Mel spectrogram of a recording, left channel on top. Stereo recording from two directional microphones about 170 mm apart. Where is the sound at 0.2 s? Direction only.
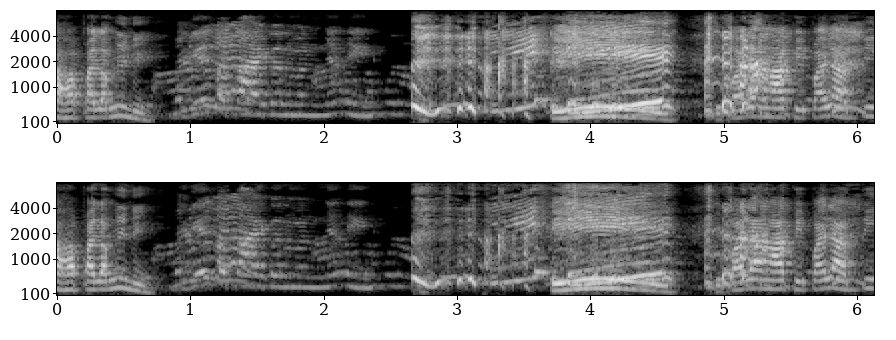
40° right (ahead or behind).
